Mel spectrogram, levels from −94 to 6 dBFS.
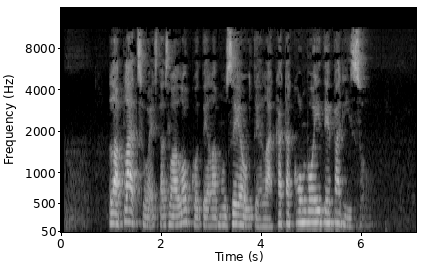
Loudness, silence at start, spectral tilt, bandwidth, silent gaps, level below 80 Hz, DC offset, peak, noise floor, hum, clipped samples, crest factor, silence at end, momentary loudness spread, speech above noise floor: -25 LUFS; 0.95 s; -3 dB/octave; 11.5 kHz; none; -60 dBFS; under 0.1%; -6 dBFS; -66 dBFS; none; under 0.1%; 20 dB; 1.05 s; 12 LU; 41 dB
